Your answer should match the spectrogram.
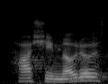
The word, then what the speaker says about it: Hashimoto's: And they are struggling right now as a family because Julie has just been diagnosed with Hashimoto's disease.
